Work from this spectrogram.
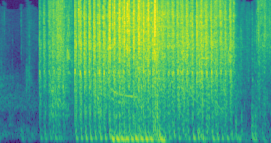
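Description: Rapid machine gun fire in a first-person shooter gunfight match, a dense rattling burst of repeated shots building loud and sustained over several seconds before easing off.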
